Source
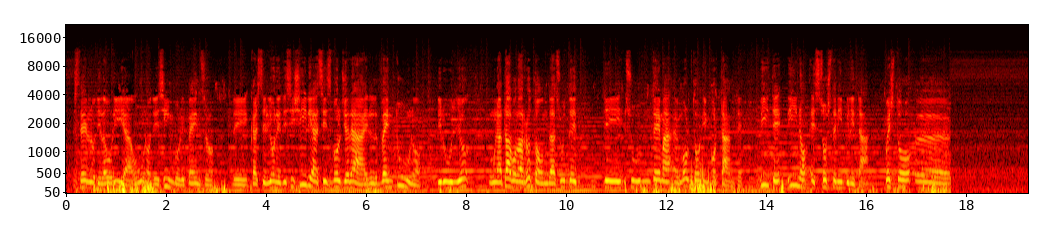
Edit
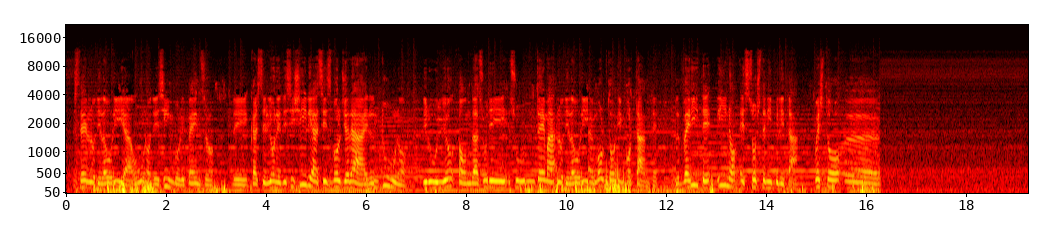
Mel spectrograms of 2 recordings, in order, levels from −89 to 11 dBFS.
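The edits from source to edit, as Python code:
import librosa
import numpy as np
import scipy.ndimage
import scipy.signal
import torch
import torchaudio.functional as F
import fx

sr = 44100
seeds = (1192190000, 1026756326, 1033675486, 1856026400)

y = fx.edit(x, sr, fx.duplicate(start_s=0.46, length_s=0.61, to_s=12.13),
    fx.move(start_s=6.15, length_s=0.29, to_s=13.89),
    fx.cut(start_s=8.15, length_s=1.25),
    fx.cut(start_s=9.96, length_s=0.77), tone=tone)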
